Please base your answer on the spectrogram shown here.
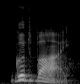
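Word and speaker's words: goodbye: тази дума разделя сричките затова щом първата сричка е ударена трябва да прочетем това goodby това е всичко за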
